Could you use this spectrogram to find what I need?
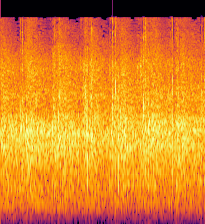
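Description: Young men clap their hands close by.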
